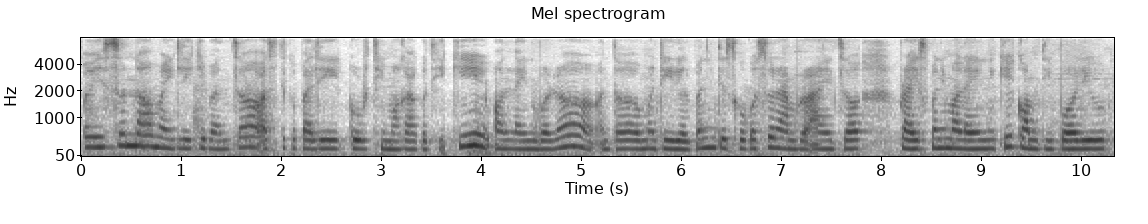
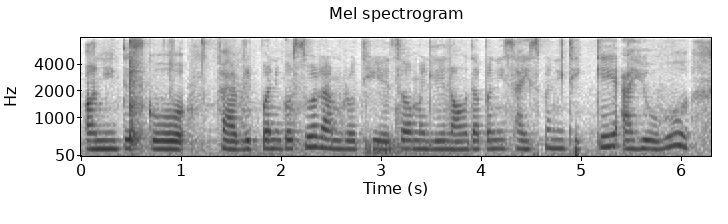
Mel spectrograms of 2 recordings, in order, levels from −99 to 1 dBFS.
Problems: continuous background conversations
